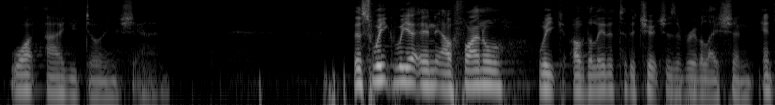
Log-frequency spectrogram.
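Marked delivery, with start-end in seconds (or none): 0.1-1.7 softer and lower, turned inward; quiet echo. Retold or imitated. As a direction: let the question sink in quietly. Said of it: "because I wanted them to see me chase glory".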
